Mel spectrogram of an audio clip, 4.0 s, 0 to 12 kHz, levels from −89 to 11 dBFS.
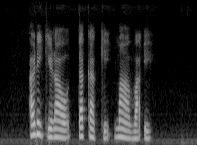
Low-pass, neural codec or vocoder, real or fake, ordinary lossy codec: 10.8 kHz; autoencoder, 48 kHz, 128 numbers a frame, DAC-VAE, trained on Japanese speech; fake; Opus, 24 kbps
